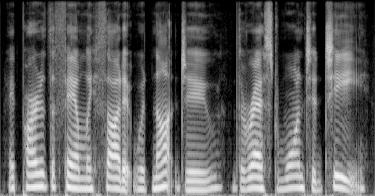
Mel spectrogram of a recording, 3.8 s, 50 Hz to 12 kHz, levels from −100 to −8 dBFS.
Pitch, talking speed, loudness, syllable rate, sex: 180 Hz, 225 wpm, -18 LUFS, 4.9 syllables/s, female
